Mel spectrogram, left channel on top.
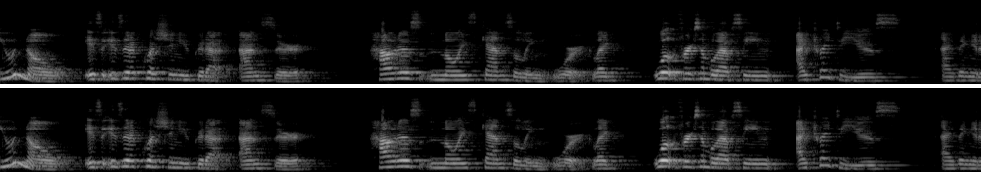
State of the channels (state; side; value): normal; both; correlation 0.79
